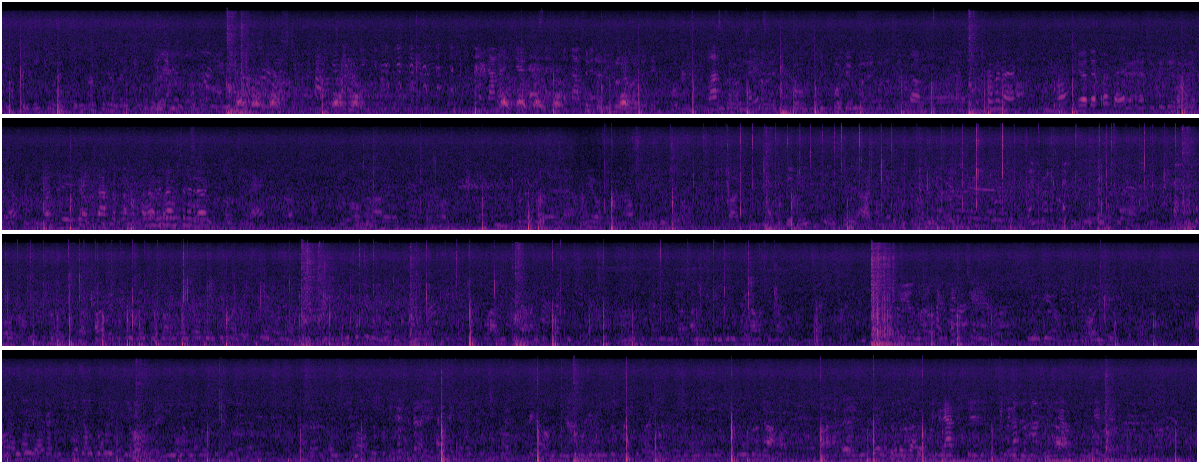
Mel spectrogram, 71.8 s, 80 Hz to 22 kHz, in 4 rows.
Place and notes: People playing basketball and chatting, fountain in the background.
Zoom H2n, 2CH, held in hand.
